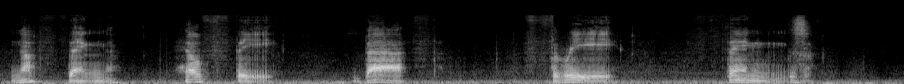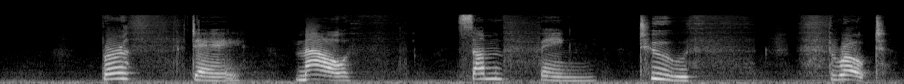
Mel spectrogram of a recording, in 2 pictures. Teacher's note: The voiceless th cognate voiced th the unvoiced tongue point to teeth fricative consonant. Play this dry, gentle, whispered, lightly, and softly without the slightest pressure.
